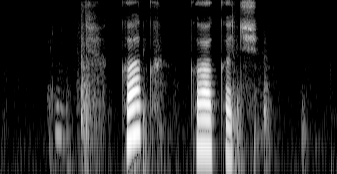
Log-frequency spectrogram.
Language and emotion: Russian, sad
